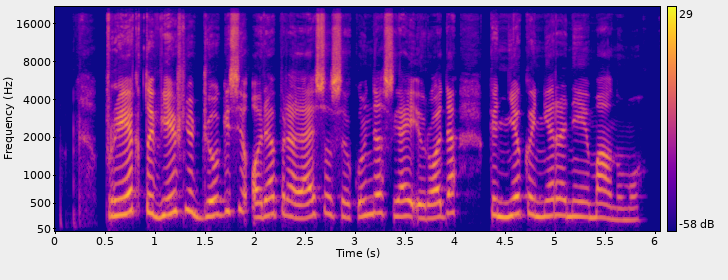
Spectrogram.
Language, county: Lithuanian, Vilnius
